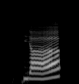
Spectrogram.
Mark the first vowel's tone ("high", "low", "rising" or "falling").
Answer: rising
